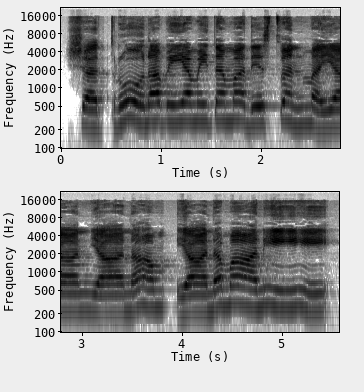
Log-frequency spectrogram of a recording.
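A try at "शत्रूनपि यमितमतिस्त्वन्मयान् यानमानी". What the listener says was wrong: இல்ல அந்த சத்ருனபிக்கு அப்புறம் there's a pause. So martyan mitrani shatrunapi, pause. Yamitamatiस्त्वन्मयान् yanamani.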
